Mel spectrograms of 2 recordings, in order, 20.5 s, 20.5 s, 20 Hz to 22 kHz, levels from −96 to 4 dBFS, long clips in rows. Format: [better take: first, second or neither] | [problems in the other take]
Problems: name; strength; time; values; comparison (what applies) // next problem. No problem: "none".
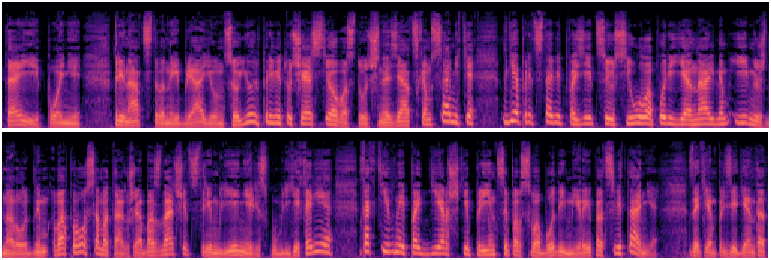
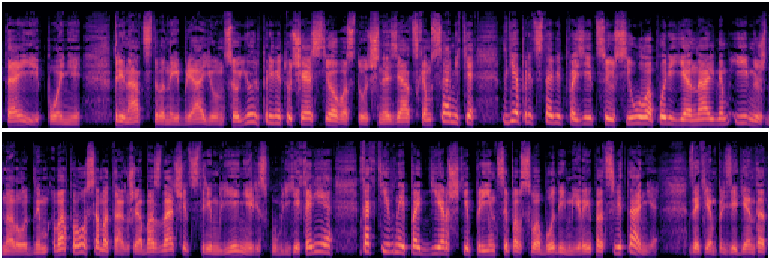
first | thin; somewhat; fading below 350 Hz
